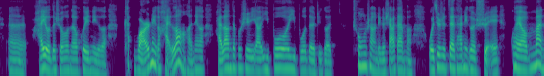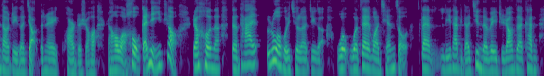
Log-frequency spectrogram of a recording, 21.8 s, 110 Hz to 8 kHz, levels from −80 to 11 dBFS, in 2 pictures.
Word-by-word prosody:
呃， 140 -3 -4
还 160 - 0
有 175 - +8
的 155 +2 -2
时 155 -2 -4
候 155 +1 -1
呢， 145 -1 -2
会 145 0 +1
那 140 -2 -5
个 115 -2 -4 0.3
看 - - -6
玩 155 -1 +5
儿 - - +7
那 235 -2 +3
个 170 - -2
海 - - 0
浪 240 - +4
哈， 130 -3 -5
那 160 - -5
个 155 -1 -4 0.2
海 135 - +2
浪 170 +3 +4
它 175 - -2
不 170 0 -6
是 165 -2 -2
要 150 -2 +1
一 160 +1 -4
波 170 +2 +1
一 165 -1 -4
波 150 +1 -5
地 140 -3 0
这 135 +1 -10
个 125 -3 -4 0.4
冲 195 0 -1
上 185 -7 -2
这 135 - -5
个 135 - -3
沙 140 - +2
滩 155 -1 +1
嘛， 130 -3 -7 0.3
我 160 - +4
就 185 +4 +1
是 175 - -1
在 170 0 +4
它 170 +1 -3
那 170 -1 -1
个 160 -2 0
水 140 -1 -1 0.2
快 185 -3 +1
要 160 -2 +6
漫 190 +2 +3
到 155 -3 0
这 140 -2 -4
个 135 +1 -4
脚 135 - +1
的 - - -5
那 140 -1 -2
一 - - -15
块 135 - -5
儿 130 -1 -1
的 125 0 -7
时 125 - -6
候， - - -3 0.2
然 145 +1 -5
后 155 0 +4
往 150 - +2
后 195 -6 +3
赶 235 - +5
紧 215 -7 +3
一 200 - -4
跳。 205 - +1 0.3
然 180 0 +6
后 195 -2 +3
呢， 160 -1 -4 0.2
等 160 -2 0
它 205 +1 +2 0.3
弱 235 0 +4
回 155 -4 -1
去 155 +2 -5
了， 145 -2 -3
这 150 -2 -8
个 140 - -7 0.2
我 170 +1 +4
我 165 +1 +1
再 185 -3 +4
往 150 -3 0
前 160 +3 -6
走。 - - -4 0.2
在 170 -2 +3 0.2
离 160 0 -7
它 175 -1 +1
比 165 -3 -12
较 140 0 -2
近 175 +8 -3
的 150 -3 0
位 150 0 -1
置， 140 +1 -10
然 150 +1 +3
后 155 - 0
再 160 -2 -2
看 160 -2 -4
155 Hz, 280 characters per minute, -24 LUFS, 145-175 Hz, 0.4 s, 有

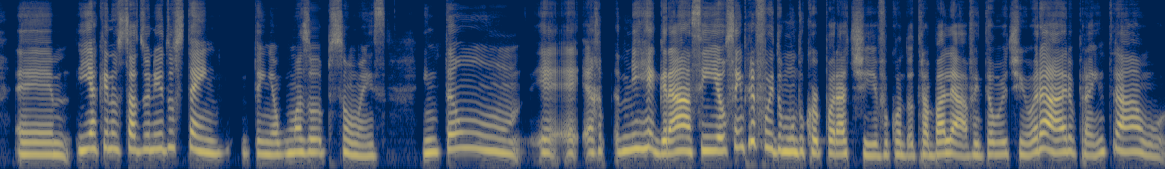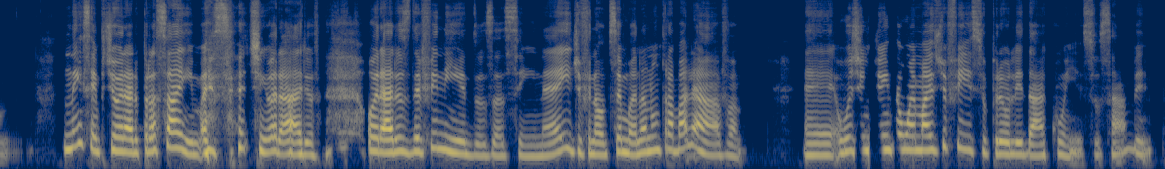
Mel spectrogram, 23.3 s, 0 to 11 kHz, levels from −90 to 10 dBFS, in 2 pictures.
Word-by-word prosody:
Eh, 195 -1 0 0.2
e 255 +2 +3
aqui 280 +1 +1
nos 280 -2 -2
Estados 265 -2 +1
Unidos 280 +2 -2
tem, 230 -7 +1 0.3
tem 200 -2 -2
algumas 220 +4 0
opções. 195 -6 -3 0.3
Então, 245 -1 -1 0.2
eh 225 -1 -4
eh 230 - -3
ra 250 +2 -6 0.2
me 270 +3 +3
regrar, 240 -2 +7
assim, 255 +2 +2
e 250 - +3
eu 245 - +5
sempre 320 +9 +1
fui 300 -3 -2
do 250 0 +1
mundo 235 0 +4
corporativo 200 -4 0
quando 195 -2 -4
eu 180 - -6
trabalhava, 195 -1 +2
então, 195 +2 -4
eu 205 - -4
tinha 195 -2 -5
horário 235 -1 +5
pra 195 -3 -6
entrar 235 +3 +1
ou 190 -1 -9 0.6
nem 310 +8 -1
sempre 255 -8 -4
tinha 255 - +2
horário 225 -2 +5
pra 245 +2 0
sair, 290 - +4
mas 225 +4 +3
você 310 -3 -5
tinha 240 -5 -2
horário, 200 -3 +2 0.5
horários 235 -1 +5
definidos, 215 - -3
assim, 175 0 -10
né? 190 +8 -3
E 275 - -4
de 235 - -4
final 195 -2 -2
de - - -13
semana 225 -2 0
não 255 +2 -1
trabalhava. 250 - -1 0.6
Eh, 185 0 -4
hoje 235 +3 -4
em - - -1
dia, 260 +1 -3
então, 265 0 -1
é - - 0
mais 260 0 +2
difícil 270 -6 -8
pra 205 0 -3
eu 200 - 0
lidar 190 -2 -3
com 200 -3 -10
isso, 205 -2 -13
sabe? 235 0 -10
225 Hz, 180 wpm, -19 LUFS, 195-255 Hz, 0.6 s, regrar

